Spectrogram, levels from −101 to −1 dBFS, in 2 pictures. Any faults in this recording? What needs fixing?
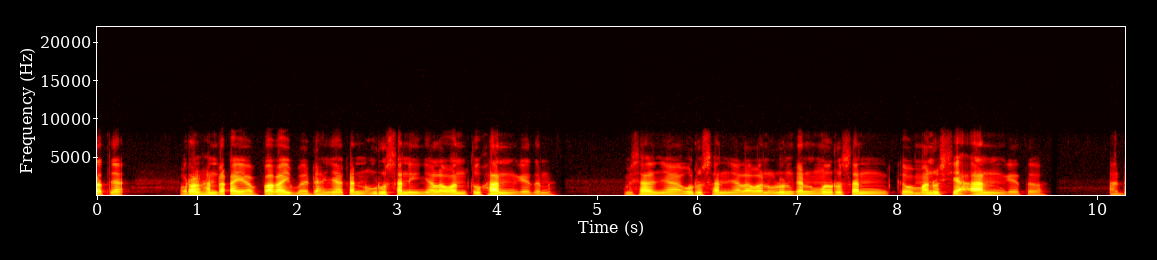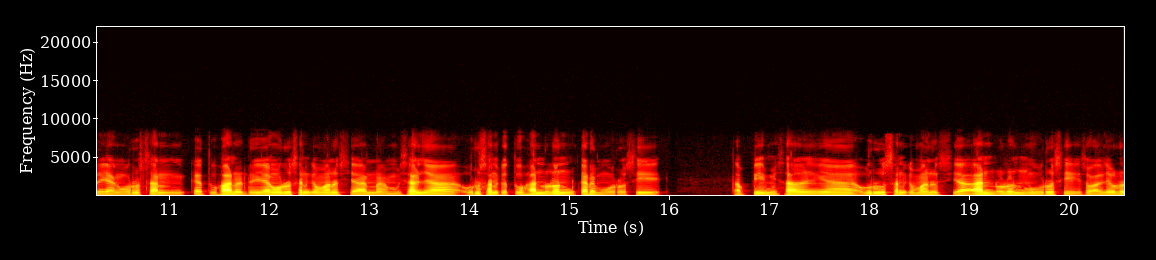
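Comfort noise in place of the background fills four pauses in the speech: 0.65–0.83 s, 4.91–5.27 s, 9.83–10.13 s and 16.25–16.63 s. The real room tone, about 51–56 dB below the loudest speech, becomes a smooth, featureless hiss, shifting level by about +5, +2, −1 and −3 dB. This is likely Opus discontinuous transmission, with the receiver synthesising noise once sending stops. A spectrogram shows flat, textureless patches with hard edges, and the waveform shows a small step in the noise floor at each boundary. Disabling DTX in the sender's Opus settings would keep the real background flowing through every pause.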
